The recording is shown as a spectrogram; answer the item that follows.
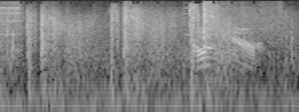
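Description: A couple of short gun blasts pop during a ranked match of the shooter VALORANT, close and punchy amid game effects and a voice speaking.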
